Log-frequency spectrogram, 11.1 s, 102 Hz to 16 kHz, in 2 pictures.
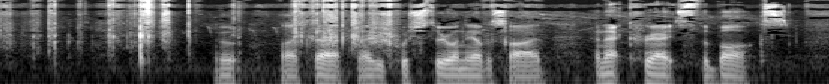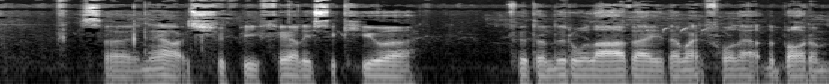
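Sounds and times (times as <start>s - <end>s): cardboard box being folded: 0.0s - 1.2s.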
